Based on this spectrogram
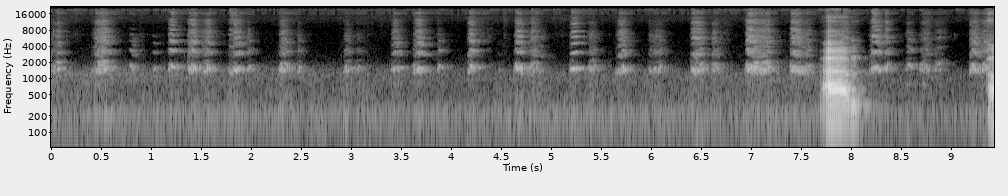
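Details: Cockatiel calling indoors while a pair mates, a steady run of short, squeaky chirps, a few each second, over a low indoor hum, broken near the end by two loud bursts of human voice.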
